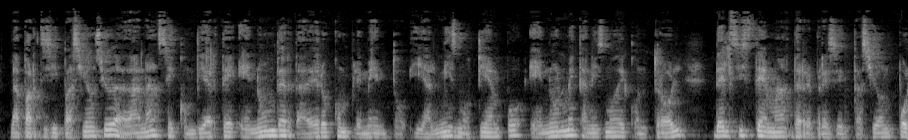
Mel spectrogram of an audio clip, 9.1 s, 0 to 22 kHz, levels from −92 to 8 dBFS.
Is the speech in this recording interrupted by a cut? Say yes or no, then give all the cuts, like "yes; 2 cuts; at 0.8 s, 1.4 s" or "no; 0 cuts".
no; 0 cuts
